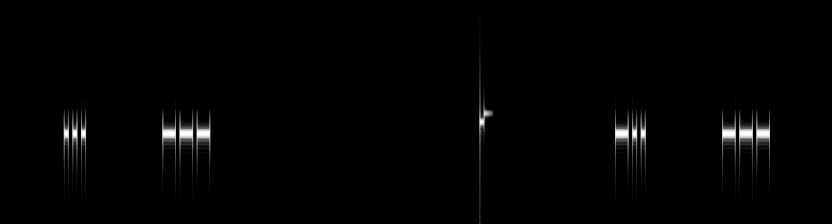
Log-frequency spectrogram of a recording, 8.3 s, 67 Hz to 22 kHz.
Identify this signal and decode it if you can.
Morse code, heard as a keyed tone, about 28 wpm, spaced as for 10 wpm, 700 Hz. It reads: SO DO
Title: 6x Character Spacing - Top 100 Words - 28wpm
